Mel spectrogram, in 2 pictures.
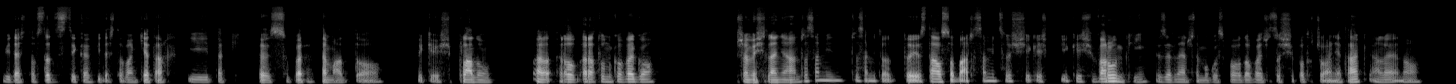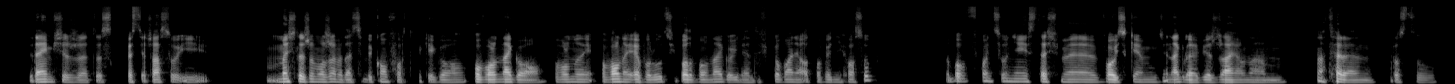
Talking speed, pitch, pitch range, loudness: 170 wpm, 110 Hz, 105-120 Hz, -28 LUFS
